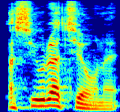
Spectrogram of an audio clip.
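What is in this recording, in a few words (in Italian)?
"assiurazione", vocabolario dialettale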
